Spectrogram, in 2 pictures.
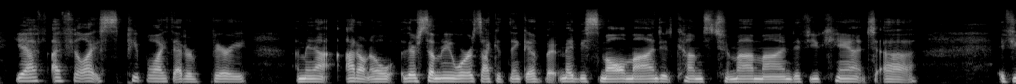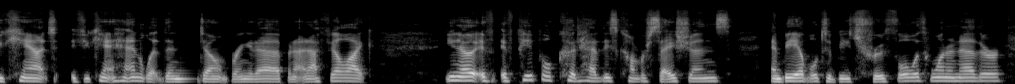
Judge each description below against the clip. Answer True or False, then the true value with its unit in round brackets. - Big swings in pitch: False (3.1 semitones)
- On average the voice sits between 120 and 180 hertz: True (140 Hz)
